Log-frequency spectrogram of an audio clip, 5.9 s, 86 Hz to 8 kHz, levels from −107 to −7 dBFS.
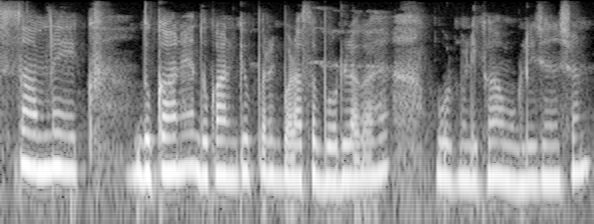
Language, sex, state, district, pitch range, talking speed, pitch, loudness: Hindi, female, Odisha, Sambalpur, 215-250 Hz, 200 wpm, 230 Hz, -16 LUFS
